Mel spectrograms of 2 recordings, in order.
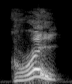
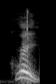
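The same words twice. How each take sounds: First: It is an exaggerated Tony the Tiger voice. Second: It is calm and certain, slightly upbeat.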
